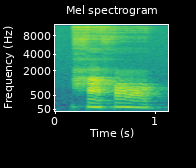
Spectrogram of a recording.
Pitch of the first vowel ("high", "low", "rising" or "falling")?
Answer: falling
